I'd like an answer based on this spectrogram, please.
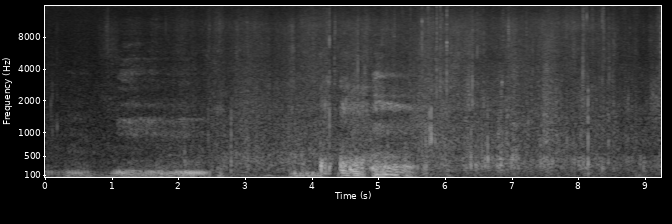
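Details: Mountain gorillas in Volcanoes National Park, Rwanda, July 2011, as an adult silverback grooms a juvenile and a female carries an infant on her back; low, harmonic rumbling calls lasting over a second, a short pause, then a rougher second rumble amid rustling vegetation.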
